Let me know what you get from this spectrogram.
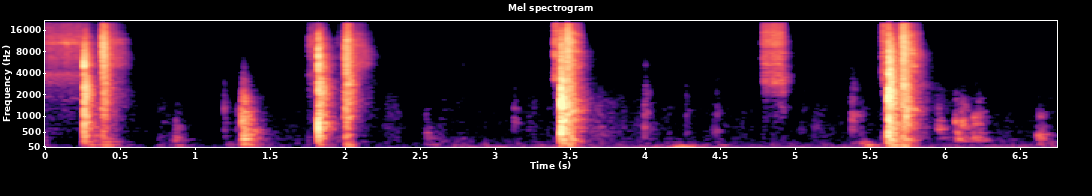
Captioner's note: nail gun hissing; nail gun clicking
